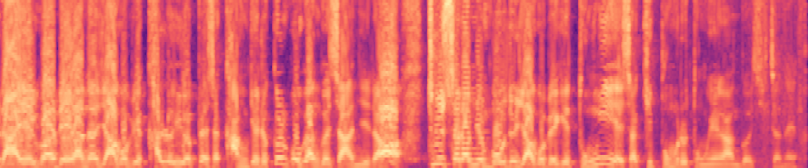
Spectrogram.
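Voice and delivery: ordinary talk, nothing marked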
